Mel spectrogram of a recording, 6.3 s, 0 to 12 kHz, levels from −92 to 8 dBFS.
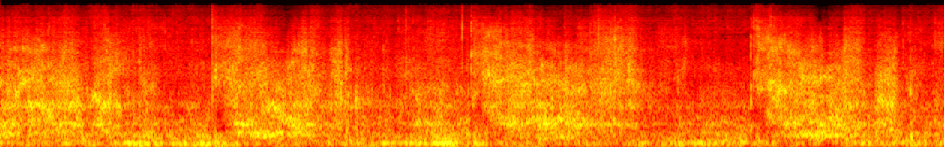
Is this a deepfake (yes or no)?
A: yes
